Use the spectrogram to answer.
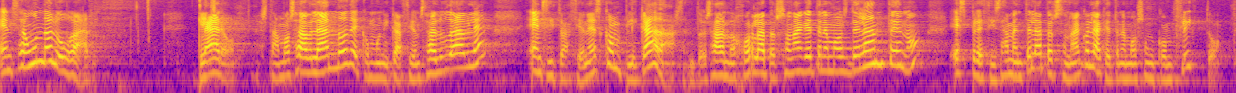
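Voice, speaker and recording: A woman talks with a high pitch and an animated tone. Her pitch swings very widely. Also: fairly quick pace. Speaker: psychologist leading a workshop. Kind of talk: workshop talk.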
